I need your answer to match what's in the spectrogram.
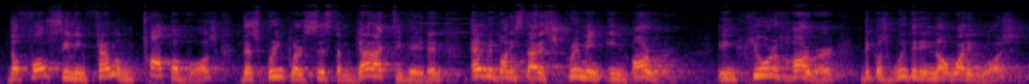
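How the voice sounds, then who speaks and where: A husky middle-aged man in an interview gives an emotional eyewitness account. His raised voice swoops up and down as he acts out bangs and shouts. He tells it in a lively, dramatic way. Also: high-pitched. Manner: animated storytelling that acts out sounds and shouts. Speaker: former building janitor recounting his experience.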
